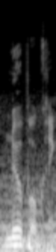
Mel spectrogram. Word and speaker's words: Nürburgring: Nürburgring is the correct pronunciation.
